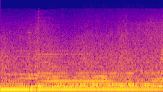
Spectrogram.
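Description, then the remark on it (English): A loud, steady roar of rough sea and wind fills the whole stretch, with a deep, droning rumble underneath and a brief surge partway through; no one speaks. “The wind started howling and the waves were really big when they saw someone walking across the water.”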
